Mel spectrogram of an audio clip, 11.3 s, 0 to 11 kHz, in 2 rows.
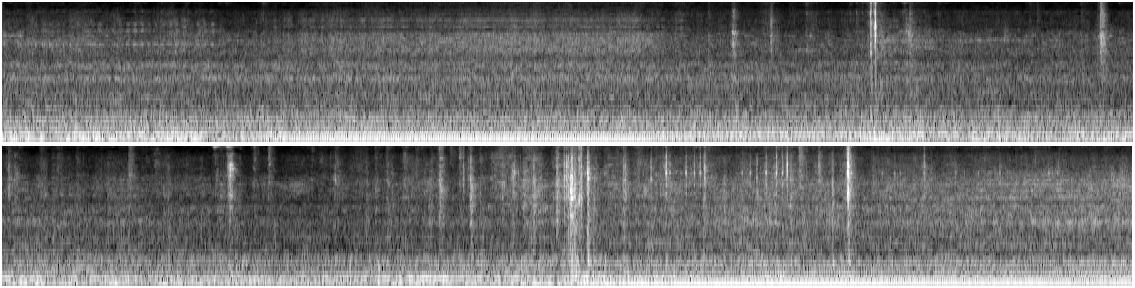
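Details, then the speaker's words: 2003 Nissan 350Z with 2JZ swap, cruising about 55 mph in fourth gear after a misfire fix: steady low drone with a firm, even beat and no stumbles or hiccups where random misfires used to occur; normal cruise. "right now we're cruising about 55. and I don't hear anything because usually they'll just be like a random misfire as you just you know go along"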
